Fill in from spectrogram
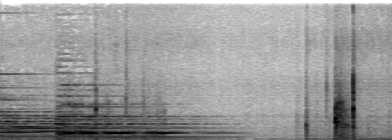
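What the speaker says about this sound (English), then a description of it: "The bell rang." A school bell rings in the visual novel game Love, Money, Rock'n'Roll, a sustained chiming tone with lingering harmonics that fades out, followed by a few faint soft clicks.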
